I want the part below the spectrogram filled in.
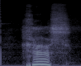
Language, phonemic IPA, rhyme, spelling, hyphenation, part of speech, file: Dutch, /ɣaːs/, -aːs, gaas, gaas, noun, Nl-gaas.ogg
- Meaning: gauze, mesh, wire gauze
